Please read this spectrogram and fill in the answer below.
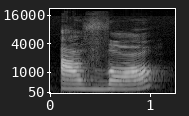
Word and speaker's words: avó: diferença agora vamos praticar as palavras avó com o aberto e avô com o o fechado repita depois de mim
